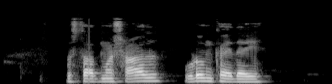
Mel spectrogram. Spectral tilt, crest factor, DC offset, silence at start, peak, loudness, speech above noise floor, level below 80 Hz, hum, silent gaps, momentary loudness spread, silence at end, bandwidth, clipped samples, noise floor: -6 dB/octave; 16 dB; under 0.1%; 0.65 s; 0 dBFS; -15 LUFS; 55 dB; -58 dBFS; none; none; 10 LU; 0.7 s; 9.4 kHz; under 0.1%; -69 dBFS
